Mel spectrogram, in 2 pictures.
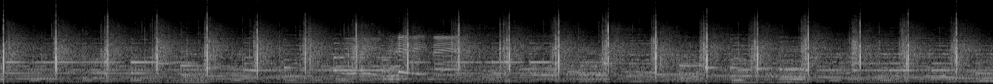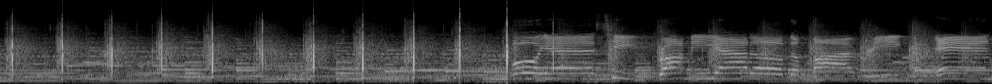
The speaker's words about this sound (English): Now, let's clap it to him one more time.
